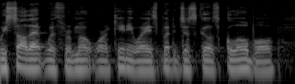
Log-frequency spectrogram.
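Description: In a Texan accent, a man speaks at a fairly low pitch in a very clean recording with a silent background. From East Texas (Tyler). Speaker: IT staffing director. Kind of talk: casual chat. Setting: studio.

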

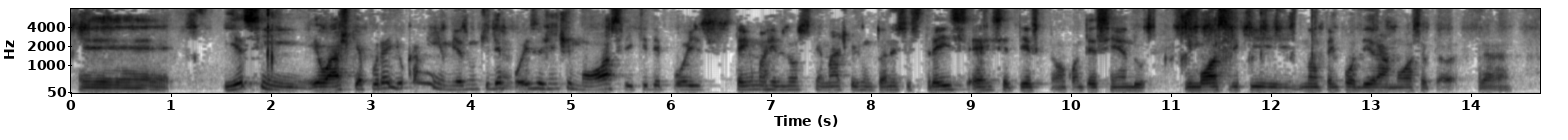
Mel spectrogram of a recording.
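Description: A man with an unremarkable speaking voice speaks fairly slowly, his pitch varying in an ordinary way. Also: medium pitch for a man. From Minas Gerais, Zona da Mata (Rio Pomba, Juiz de Fora). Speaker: orthopedic surgeon. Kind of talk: casual interview chat.

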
